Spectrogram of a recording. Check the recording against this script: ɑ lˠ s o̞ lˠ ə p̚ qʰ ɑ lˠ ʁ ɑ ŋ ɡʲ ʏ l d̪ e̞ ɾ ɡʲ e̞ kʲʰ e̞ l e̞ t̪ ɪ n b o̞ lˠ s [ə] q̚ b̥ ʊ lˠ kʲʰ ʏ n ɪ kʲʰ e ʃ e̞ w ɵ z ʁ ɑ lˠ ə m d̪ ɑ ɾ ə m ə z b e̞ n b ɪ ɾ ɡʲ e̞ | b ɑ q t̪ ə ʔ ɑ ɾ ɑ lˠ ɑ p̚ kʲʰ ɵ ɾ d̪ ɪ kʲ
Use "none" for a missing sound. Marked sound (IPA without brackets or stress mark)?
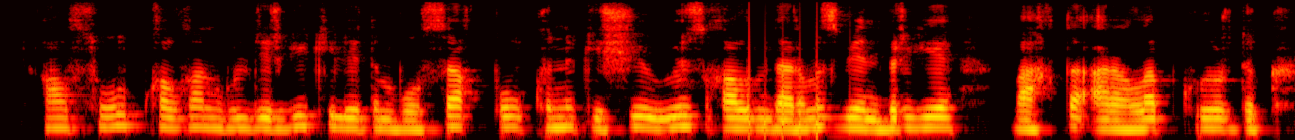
ɑ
